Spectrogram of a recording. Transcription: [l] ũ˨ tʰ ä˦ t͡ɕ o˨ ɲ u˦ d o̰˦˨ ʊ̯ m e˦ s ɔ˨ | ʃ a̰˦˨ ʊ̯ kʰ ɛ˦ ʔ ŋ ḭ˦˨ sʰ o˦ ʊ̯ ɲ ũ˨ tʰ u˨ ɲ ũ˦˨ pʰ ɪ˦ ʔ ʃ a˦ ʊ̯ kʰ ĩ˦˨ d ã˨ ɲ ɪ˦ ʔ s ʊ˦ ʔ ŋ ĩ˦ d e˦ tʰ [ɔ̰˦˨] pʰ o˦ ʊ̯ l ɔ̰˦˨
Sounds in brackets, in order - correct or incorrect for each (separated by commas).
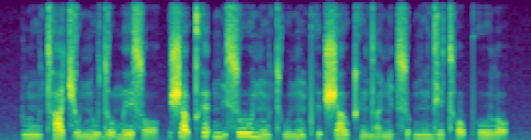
correct, correct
